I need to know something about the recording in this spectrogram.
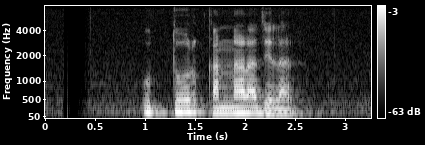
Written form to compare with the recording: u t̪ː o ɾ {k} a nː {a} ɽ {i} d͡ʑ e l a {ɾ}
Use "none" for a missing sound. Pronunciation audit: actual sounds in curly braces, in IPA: k, a, a, ɾ

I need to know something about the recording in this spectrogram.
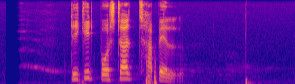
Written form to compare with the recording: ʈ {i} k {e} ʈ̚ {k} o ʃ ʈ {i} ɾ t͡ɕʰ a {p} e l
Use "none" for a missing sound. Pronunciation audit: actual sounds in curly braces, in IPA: i, i, p, a, p

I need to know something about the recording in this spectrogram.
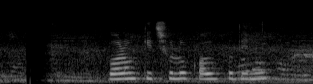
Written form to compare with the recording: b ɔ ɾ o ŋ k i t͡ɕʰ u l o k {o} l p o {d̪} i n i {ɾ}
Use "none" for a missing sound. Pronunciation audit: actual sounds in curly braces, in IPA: ɔ, d̪, none

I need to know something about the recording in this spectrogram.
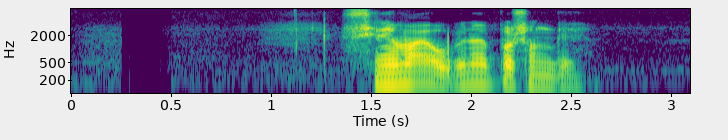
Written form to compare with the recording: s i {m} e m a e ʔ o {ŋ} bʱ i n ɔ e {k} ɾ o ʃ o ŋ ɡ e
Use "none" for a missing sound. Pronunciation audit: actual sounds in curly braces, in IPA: n, none, p

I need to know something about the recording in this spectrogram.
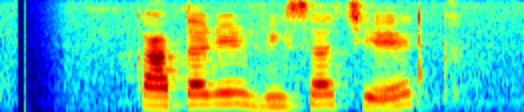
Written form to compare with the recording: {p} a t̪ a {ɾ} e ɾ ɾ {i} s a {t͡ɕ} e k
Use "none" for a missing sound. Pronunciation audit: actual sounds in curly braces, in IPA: k, ɾ, i, t͡ɕ

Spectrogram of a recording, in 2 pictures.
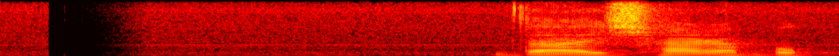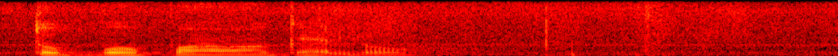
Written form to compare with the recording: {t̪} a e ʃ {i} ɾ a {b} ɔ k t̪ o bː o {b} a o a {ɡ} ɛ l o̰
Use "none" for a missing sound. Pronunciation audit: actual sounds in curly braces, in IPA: d̪, a, b, p, ɡ

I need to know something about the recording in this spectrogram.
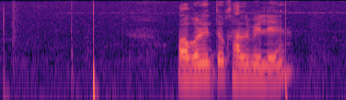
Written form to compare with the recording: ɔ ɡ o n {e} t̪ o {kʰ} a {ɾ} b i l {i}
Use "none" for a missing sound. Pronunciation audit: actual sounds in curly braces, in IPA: i, kʰ, l, e

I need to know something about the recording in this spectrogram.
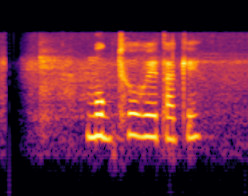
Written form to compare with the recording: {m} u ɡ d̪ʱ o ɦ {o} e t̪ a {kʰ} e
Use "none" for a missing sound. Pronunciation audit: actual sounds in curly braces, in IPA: m, o, k

